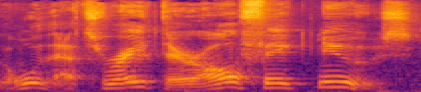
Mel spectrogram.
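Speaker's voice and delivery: high, gushing mock voice; gushy follower. Lemmings agreeing with Trump, high mocking gush. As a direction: coo it like a fawning fan. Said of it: "get all warm and fuzzy and gushy and go".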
